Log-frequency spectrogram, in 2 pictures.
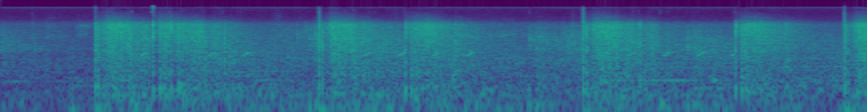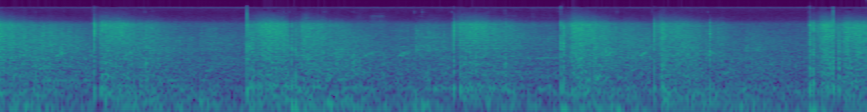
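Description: Aerial fireworks bursting in rapid, overlapping succession: a dense run of bangs and crackling with a sharp report every half second or so.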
